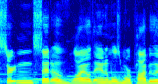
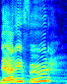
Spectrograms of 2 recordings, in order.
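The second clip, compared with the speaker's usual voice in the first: very high, loud, squeaky pleading cat voice; 9 semitones higher, 9 dB louder than usual. Voicing the cat waiting for food: voicing the cat begging. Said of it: "She's like".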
